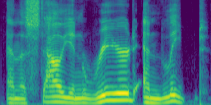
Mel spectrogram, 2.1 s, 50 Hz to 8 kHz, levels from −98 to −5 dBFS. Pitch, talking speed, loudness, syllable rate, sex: 140 Hz, 170 wpm, -15 LUFS, 4.7 syllables/s, male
